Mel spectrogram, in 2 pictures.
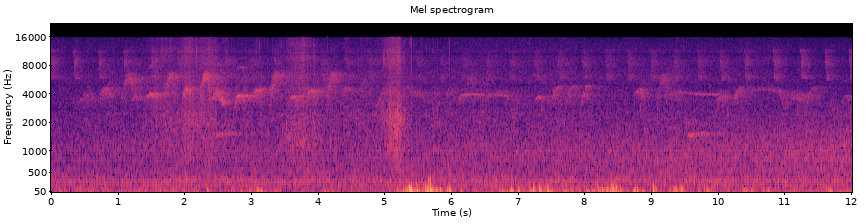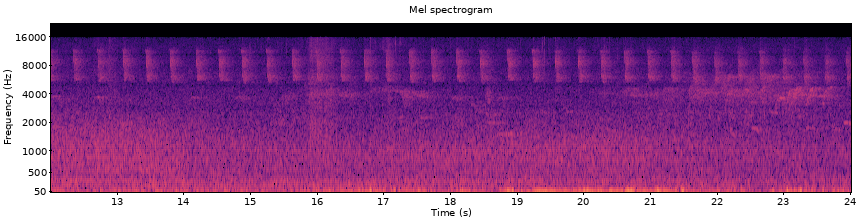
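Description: Forest ambience: wild birds chirping and calling, short high calls repeating, over a steady, fast, high-pitched pulsing. Low thuds and rumbles come about six to nine seconds in and again near the end.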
